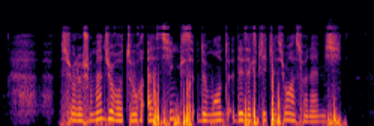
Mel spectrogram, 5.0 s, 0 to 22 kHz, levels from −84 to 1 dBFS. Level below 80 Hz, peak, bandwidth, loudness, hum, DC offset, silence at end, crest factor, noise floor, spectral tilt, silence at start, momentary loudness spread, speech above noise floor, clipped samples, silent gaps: -38 dBFS; -2 dBFS; 9.8 kHz; -22 LUFS; none; under 0.1%; 0.4 s; 20 dB; -47 dBFS; -6 dB/octave; 0.2 s; 9 LU; 26 dB; under 0.1%; none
